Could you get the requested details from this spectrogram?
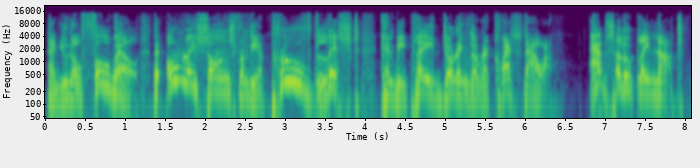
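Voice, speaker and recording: A man playing a miserly, bullying radio station boss in an audio drama, haughty, fussy and sharp in manner. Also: sits high, big pitch swings, measured pace, no echo, heavily acted. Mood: scornful, irritated.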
